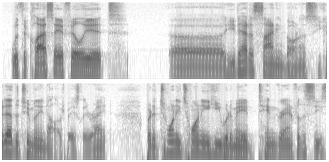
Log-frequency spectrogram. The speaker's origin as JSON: {"language": "English", "town": "Spring", "region": "Texas", "country": "United States", "tie": "born or raised there", "said": "growing up in Spring"}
